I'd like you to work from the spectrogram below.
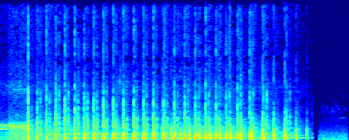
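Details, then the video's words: A Shoebill clatters its bill in a fast, hollow, machine-gun rattle of about a dozen knocks per second for three seconds, then stops abruptly. "The shoe bill is a huge bird known for its unique cry and frightening appearance."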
